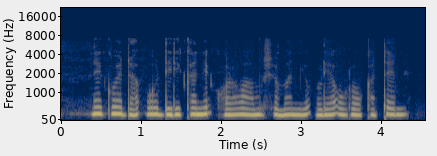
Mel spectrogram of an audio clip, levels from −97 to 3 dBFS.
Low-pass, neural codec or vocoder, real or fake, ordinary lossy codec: 7.2 kHz; none; real; AAC, 48 kbps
